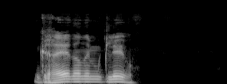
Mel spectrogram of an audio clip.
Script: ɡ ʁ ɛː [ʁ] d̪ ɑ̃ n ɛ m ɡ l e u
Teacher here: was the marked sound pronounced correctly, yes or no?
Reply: no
